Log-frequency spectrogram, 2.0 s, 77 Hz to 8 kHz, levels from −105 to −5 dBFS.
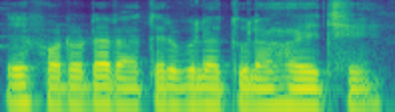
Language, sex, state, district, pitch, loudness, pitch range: Bengali, male, West Bengal, Alipurduar, 110 Hz, -17 LUFS, 105-110 Hz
